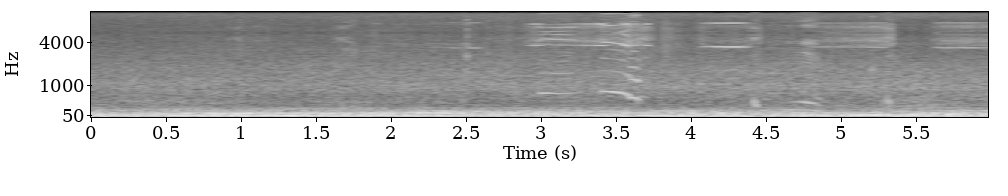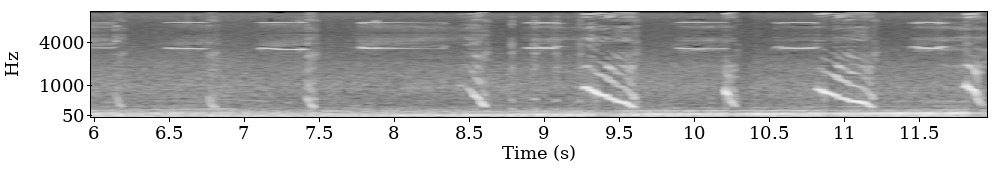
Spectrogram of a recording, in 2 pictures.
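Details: Riddick, a dog out of ICU at Bryanston Veterinary Hospital, sits outside on the grass and whines uneasily; thin sliding whimpers come sparse at first, then in quicker, steeper falling bursts, with nearby speech and a constant low mechanical hum.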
